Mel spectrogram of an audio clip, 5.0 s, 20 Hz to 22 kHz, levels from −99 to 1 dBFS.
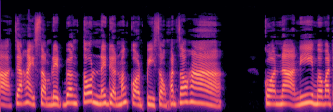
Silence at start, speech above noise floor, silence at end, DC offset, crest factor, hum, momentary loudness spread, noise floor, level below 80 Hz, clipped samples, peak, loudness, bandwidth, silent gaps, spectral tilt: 0 s; 53 dB; 0 s; under 0.1%; 18 dB; none; 6 LU; -75 dBFS; -88 dBFS; under 0.1%; -4 dBFS; -22 LUFS; 13.5 kHz; none; -3.5 dB/octave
